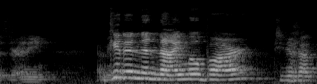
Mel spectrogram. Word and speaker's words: Nanaimo: N-A-N-A-I-M-O, Nanaimo, after the island, Nanaimo.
